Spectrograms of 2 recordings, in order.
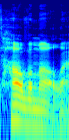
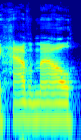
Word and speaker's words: Hávamál: looking at havamal and that's how you say it stop saying have a mal okay stop saying i say havamal usually because i'm norwegian that's how we say it there or if you really want to say it right an old norse you can say okay but stop calling it have a mel okay you're sounding like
